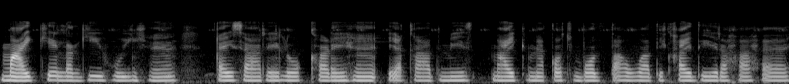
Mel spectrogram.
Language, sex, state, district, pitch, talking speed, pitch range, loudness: Hindi, female, Uttar Pradesh, Etah, 180 Hz, 150 wpm, 180-185 Hz, -21 LUFS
